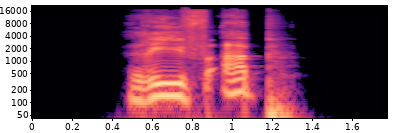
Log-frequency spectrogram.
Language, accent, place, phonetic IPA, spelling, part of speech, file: German, Germany, Berlin, [ˌʁiːf ˈap], rief ab, verb, De-rief ab.ogg
- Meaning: first/third-person singular preterite of abrufen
